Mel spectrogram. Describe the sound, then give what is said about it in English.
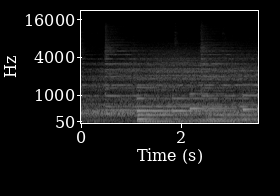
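Moscow church bells ring in the new year in a steady series of strikes, each rich tone lingering and overlapping the next, a full, resonant peal with no voices. “Vitali returned to their flat and boxed up her belongings as the Moscow church bells rang in the new year.”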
